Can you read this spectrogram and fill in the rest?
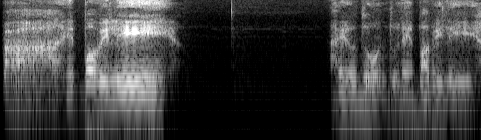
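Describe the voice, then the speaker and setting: A man's voice: low voice, flat delivery, takes it slowly, gravelly, slightly rough. A young man hosting a comedic podcast, rambling and riffing with profanity and playful bits. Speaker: podcast host.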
